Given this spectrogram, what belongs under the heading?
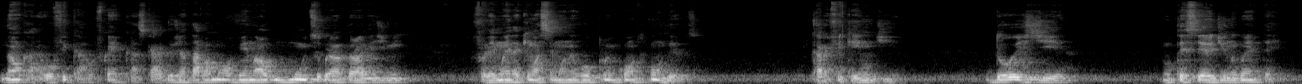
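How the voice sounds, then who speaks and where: A man's voice: sits low, level tone, brisk, pauses often, warm tone, slight background noise. A man with a Brazilian Portuguese accent, a podcast guest telling a personal conversion testimony in an earnest storytelling way, often calling his listener "cara". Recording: very echoey room.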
